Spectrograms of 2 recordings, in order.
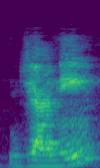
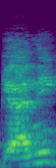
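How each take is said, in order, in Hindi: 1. शब्द 'jy' की ध्वनि से शुरू होता है। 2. शब्द 'gy' की ध्वनि से शुरू होता है। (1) "उसी का वास्तविक उच्चारण ज्ञानी है" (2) "जिसको आप ज्ञानी कहते हो"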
